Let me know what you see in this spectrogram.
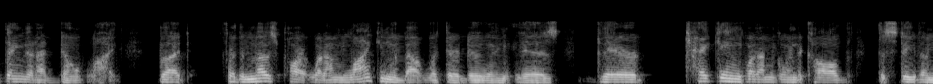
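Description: It's a speech recording that runs through the Speex codec from start to finish, and it's been squeezed hard. The voice comes out hoarse and grainy. That's starved CELP excitation, which fits a very low bitrate of roughly 6 kbps. Nothing sits above 7.7 kHz.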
